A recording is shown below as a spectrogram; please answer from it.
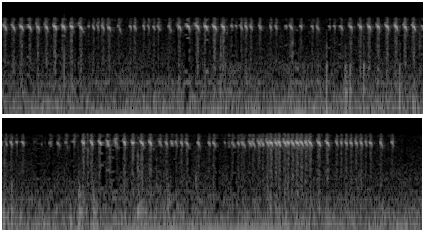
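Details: Captive Emma field cricket kept indoors among live-feed insects, singing a steady run of high, rapidly repeated chirp pulses in bursts with brief dips in loudness and no pause longer than a moment.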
